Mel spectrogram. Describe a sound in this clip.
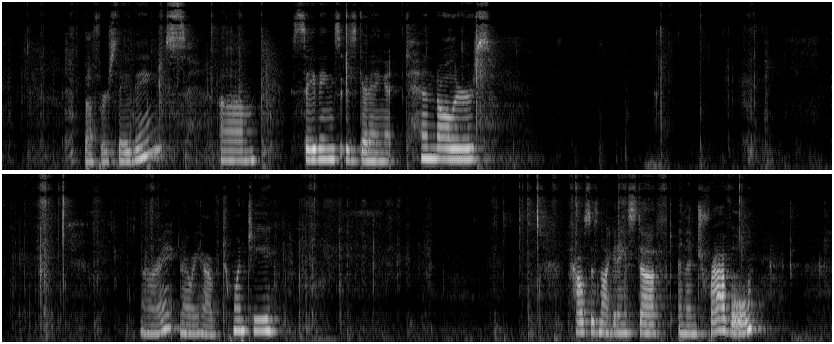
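Plastic binder pages rustle and crinkle as they turn.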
